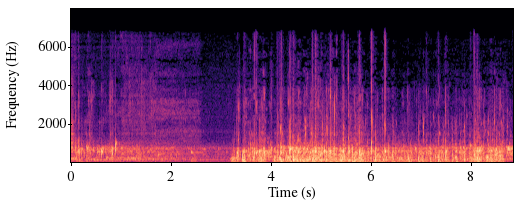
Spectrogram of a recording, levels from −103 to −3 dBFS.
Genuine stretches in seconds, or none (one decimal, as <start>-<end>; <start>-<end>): 1.7-8.8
